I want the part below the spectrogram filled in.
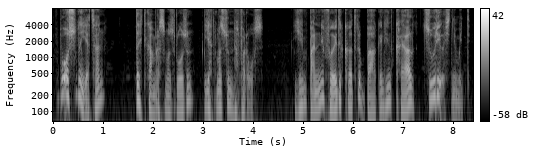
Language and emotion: Kashmiri, disgusted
